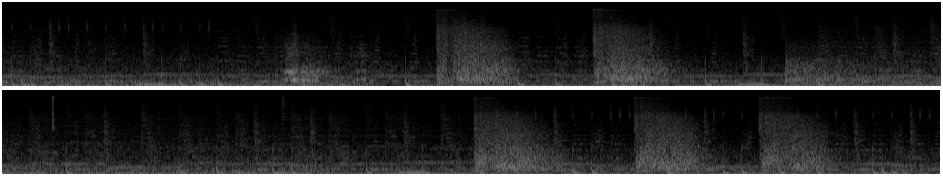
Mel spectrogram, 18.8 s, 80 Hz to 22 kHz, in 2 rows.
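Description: Springfield Armory Prodigy 9mm pistol fired slowly, about five shots spaced one to eight seconds apart, each ringing off the walls of an indoor range. Background electronic music with a steady bass runs underneath.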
